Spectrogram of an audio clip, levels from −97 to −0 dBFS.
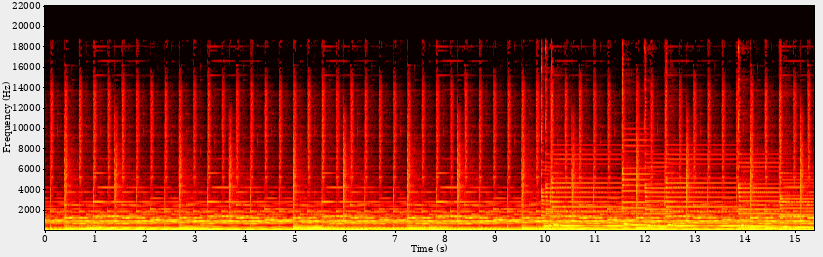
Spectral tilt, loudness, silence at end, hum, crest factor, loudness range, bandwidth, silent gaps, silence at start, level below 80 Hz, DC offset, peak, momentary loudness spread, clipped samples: -6 dB/octave; -24 LUFS; 0 s; none; 16 dB; 2 LU; 19 kHz; none; 0 s; -28 dBFS; under 0.1%; -6 dBFS; 4 LU; under 0.1%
